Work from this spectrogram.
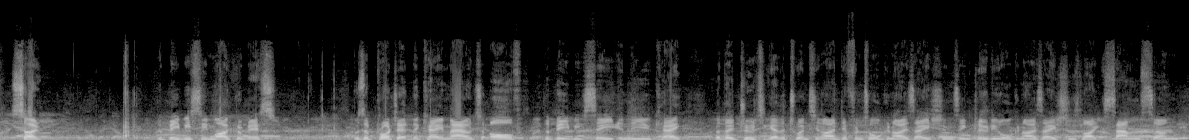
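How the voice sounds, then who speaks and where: A man with a British accent speaks at a moderate pace in a fairly high pitch with ordinary pitch variation, over noticeable background noise and audible room echo. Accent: British accent, noticeable to US audience. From UK. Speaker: education executive. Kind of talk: product demo. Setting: trade expo floor.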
